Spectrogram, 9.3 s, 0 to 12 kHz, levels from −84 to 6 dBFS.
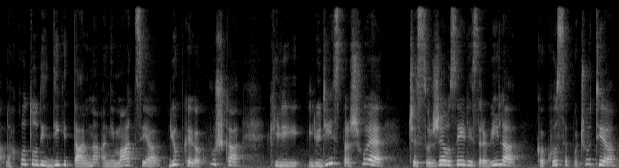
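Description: Listening to the speech recording turned up nothing that stood out as a technical problem.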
